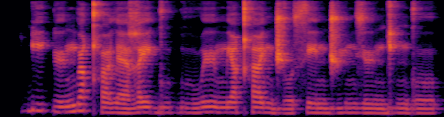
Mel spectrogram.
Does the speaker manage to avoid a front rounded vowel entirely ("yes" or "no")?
no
